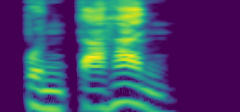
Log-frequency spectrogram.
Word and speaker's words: puntahan: Another example, puntahan mo ang ospital. Puntahan mo ang ospital. Puntahan mo ang ospital. It means go to the hospital. The focus is on the hospital. Word for word it's puntahan mo ang ospital.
